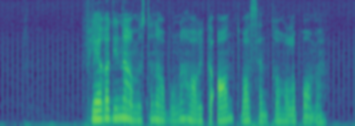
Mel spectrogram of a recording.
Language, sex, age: Norwegian, female, 37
